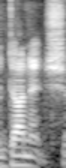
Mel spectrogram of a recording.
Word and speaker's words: Dunwich: killing the Dunwich horror the dunnage I think it's pronounced dunnage horror on Mon Rhea I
